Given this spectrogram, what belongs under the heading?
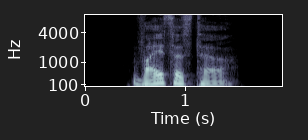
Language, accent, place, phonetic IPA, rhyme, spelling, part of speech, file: German, Germany, Berlin, [ˈvaɪ̯səstɐ], -aɪ̯səstɐ, weißester, adjective, De-weißester.ogg
- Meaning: inflection of weiß: 1. strong/mixed nominative masculine singular superlative degree 2. strong genitive/dative feminine singular superlative degree 3. strong genitive plural superlative degree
